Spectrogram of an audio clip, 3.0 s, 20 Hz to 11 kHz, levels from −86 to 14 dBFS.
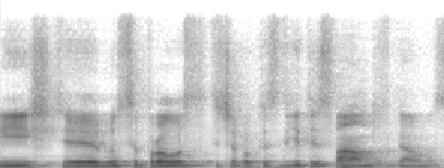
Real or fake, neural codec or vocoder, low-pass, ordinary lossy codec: fake; codec, 24 kHz, 1.2 kbps, DualCodec; 9.9 kHz; Opus, 64 kbps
